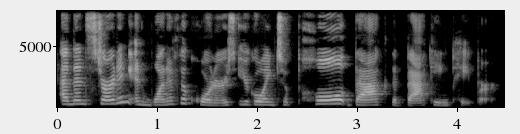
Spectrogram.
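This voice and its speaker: A woman presenting a scripted how-to tutorial, explaining each step in a clear, orderly way. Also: on the high side, animated, moderate pace. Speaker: tutorial presenter for a decor company. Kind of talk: scripted instructional narration.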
